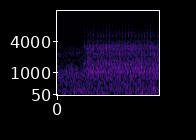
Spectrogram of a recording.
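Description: Rapid burst of camera shutter clicks, starting about half a second in and running on steadily.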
